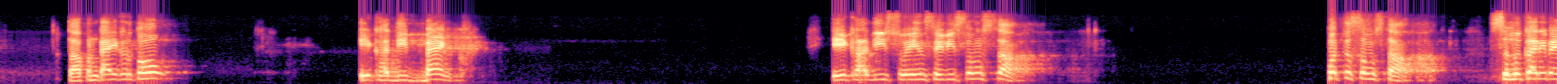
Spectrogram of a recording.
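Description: A man reads aloud in short phrases through an online call.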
